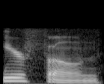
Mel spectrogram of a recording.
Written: earphone

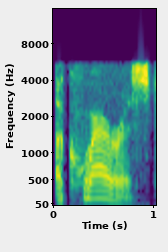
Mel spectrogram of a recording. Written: aquarist

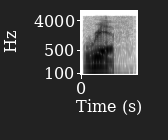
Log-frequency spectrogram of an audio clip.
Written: riff

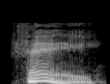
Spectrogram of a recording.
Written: feyness

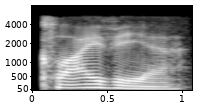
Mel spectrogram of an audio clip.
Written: clivia

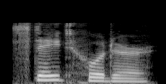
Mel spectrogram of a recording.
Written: statehooder

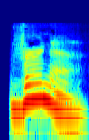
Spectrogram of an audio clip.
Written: verna

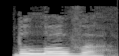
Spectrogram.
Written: Bulova

